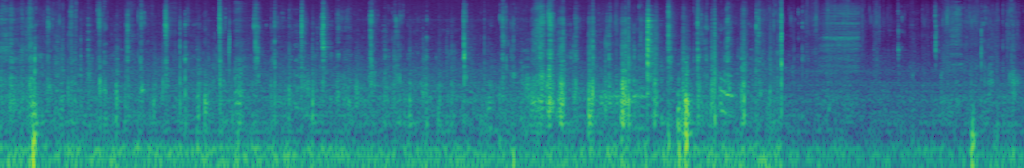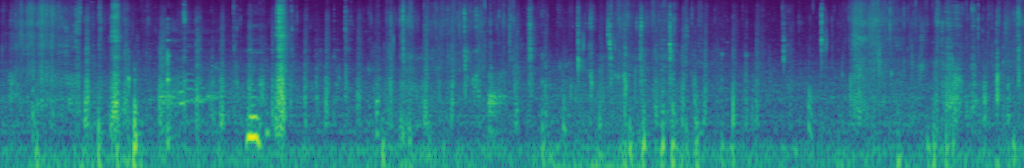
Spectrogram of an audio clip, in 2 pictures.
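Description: Chewing and crunching of freshly made napa cabbage kimchi with rice: many small crisp crunches and wet mouth sounds, with a quieter stretch partway through.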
